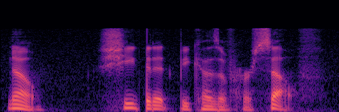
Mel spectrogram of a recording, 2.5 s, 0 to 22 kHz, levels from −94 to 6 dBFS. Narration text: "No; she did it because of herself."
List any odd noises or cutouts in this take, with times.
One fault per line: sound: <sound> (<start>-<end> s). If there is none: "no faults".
sound: dropout (1.0-1.1 s)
